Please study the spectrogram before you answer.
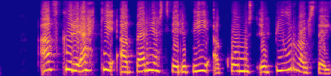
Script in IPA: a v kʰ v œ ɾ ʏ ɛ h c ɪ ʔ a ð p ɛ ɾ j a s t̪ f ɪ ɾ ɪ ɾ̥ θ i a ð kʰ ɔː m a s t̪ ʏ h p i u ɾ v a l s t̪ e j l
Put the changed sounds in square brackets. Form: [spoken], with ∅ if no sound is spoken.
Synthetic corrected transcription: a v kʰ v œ ɾ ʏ ɛ h c ɪ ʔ a ð p ɛ ɾ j a s t̪ f ɪ ɾ ɪ ɾ̥ θ i a ð kʰ ɔː m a s t̪ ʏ h p i u ɾ v a l s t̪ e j l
